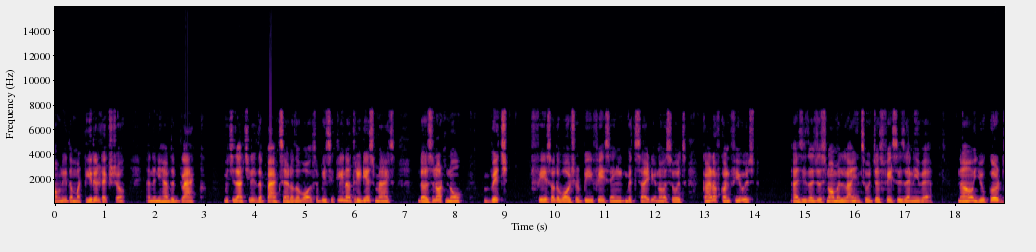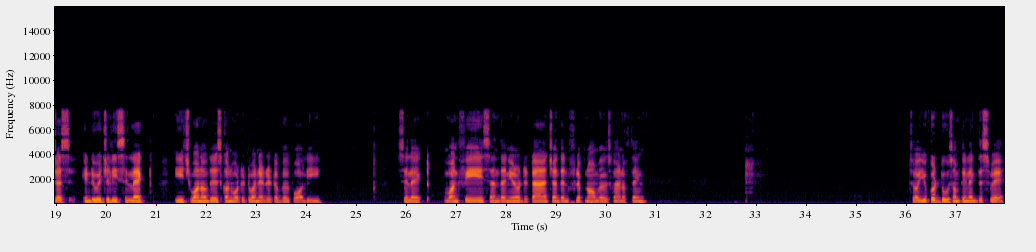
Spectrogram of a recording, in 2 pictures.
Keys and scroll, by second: 19.3 Caps_Lock, 21.6 typing, 24.0-26.8 typing, 32.5-33.5 typing.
